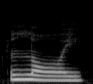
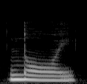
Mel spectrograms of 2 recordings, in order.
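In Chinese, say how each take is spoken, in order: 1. 这个字以 l 音开头。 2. 这个字以 n 音开头。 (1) "也可以发成loi" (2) "下一个是noi"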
